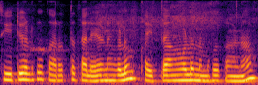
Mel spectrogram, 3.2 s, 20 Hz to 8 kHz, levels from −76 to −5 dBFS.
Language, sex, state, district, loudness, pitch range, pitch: Malayalam, female, Kerala, Kollam, -15 LUFS, 185-220 Hz, 190 Hz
